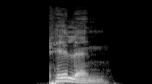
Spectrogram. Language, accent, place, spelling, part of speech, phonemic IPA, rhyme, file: German, Germany, Berlin, Pillen, noun, /ˈpɪlən/, -ɪlən, De-Pillen.ogg
- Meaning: plural of Pille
